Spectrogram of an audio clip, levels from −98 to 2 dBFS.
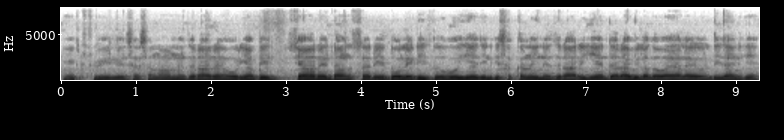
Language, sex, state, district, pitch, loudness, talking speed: Hindi, male, Rajasthan, Bikaner, 130 Hz, -13 LUFS, 220 wpm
